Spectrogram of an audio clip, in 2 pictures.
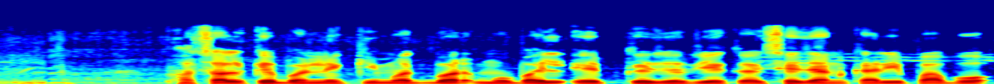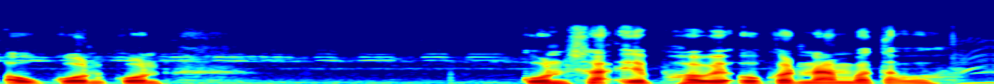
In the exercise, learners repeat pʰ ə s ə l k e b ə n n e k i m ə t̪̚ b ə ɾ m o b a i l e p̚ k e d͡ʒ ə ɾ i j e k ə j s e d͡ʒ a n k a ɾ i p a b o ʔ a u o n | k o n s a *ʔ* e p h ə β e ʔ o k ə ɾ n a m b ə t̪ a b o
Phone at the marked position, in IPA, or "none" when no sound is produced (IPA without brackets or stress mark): ʔ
